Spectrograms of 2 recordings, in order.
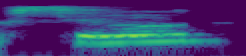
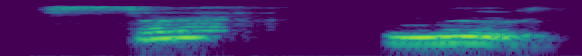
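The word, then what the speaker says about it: سیمرغ: Persian language, it's sehmur. Seh means 30. Mur means bird. 30 bird. Simur. But in languages of Persian, they pronounce this sehmur. In Turkish, we say simur. In Caucasian tribes, they say simur.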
